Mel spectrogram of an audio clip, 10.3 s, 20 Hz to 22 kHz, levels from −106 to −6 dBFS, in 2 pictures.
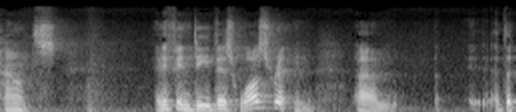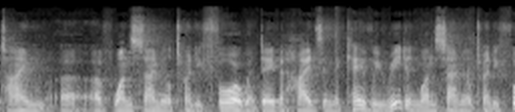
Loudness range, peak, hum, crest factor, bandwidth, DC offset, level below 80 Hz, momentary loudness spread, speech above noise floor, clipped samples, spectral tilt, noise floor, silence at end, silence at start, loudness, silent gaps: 6 LU; -12 dBFS; none; 18 dB; 15.5 kHz; under 0.1%; -60 dBFS; 12 LU; 31 dB; under 0.1%; -5 dB/octave; -60 dBFS; 0 s; 0 s; -29 LUFS; none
